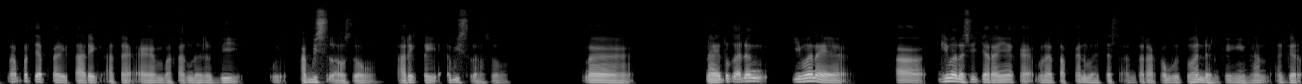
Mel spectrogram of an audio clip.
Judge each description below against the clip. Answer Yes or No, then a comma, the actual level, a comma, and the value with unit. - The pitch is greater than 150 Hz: No, very low, 95 Hz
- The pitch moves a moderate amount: No, narrow, 2.0 semitones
